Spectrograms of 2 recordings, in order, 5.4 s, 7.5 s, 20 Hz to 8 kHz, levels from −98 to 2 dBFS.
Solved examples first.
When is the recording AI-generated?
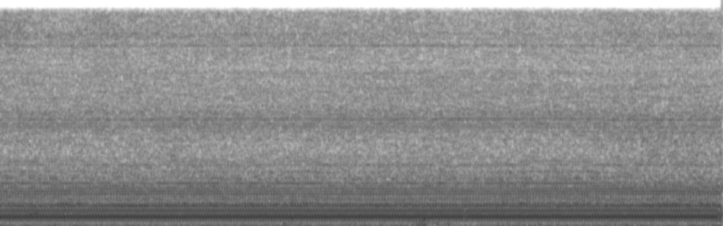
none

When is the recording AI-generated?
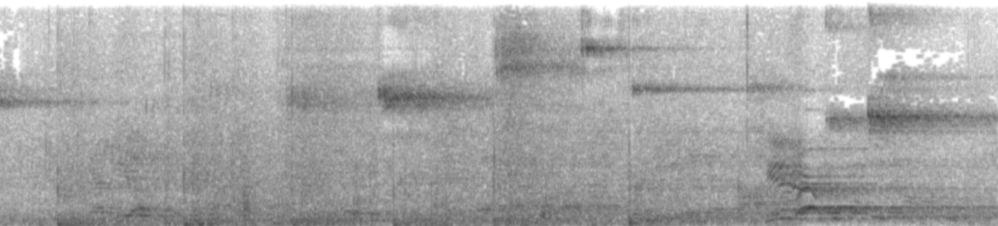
2.1-3.3 (autoencoder, DAC-VAE); 4.0-4.8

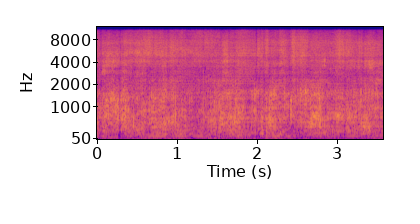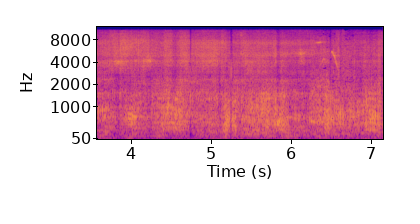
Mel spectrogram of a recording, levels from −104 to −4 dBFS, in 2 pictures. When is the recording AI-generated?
0.0-6.3 (codec, SNAC); 6.8-7.2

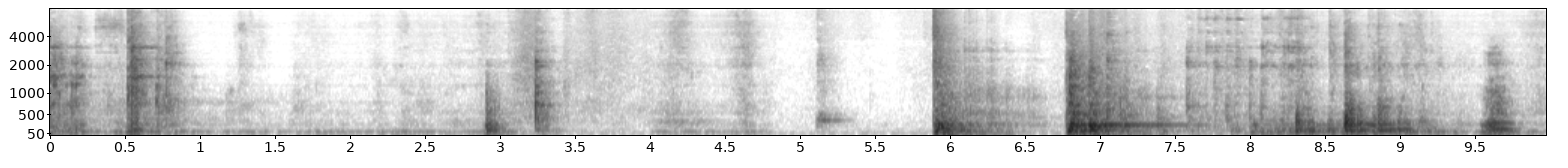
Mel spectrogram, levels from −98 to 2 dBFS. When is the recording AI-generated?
0.0-3.1 (vocoder, HiFi-GAN); 4.0-4.8; 8.0-10.0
